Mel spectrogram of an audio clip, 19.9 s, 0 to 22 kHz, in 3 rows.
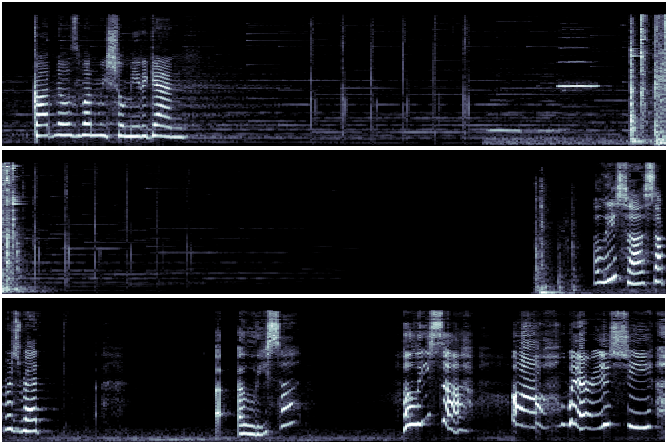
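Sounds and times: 
speech: 0.3s - 2.0s, 12.7s - 13.8s, 15.6s - 16.3s, 17.3s - 19.8s
side door opening and closing: 4.8s - 7.1s, 11.9s - 12.6s.

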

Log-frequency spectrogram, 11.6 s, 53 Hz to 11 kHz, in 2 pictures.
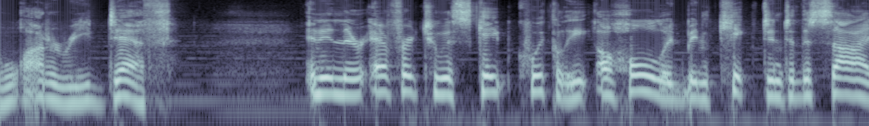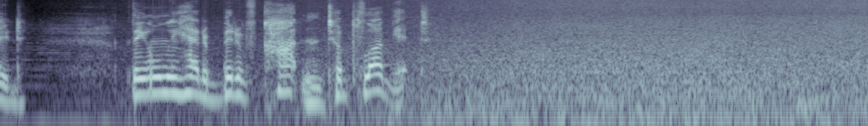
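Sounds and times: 
speech: 0.0s - 1.2s, 2.0s - 6.0s, 6.6s - 8.8s
stormy ocean waves crashing: 6.4s - 11.5s.

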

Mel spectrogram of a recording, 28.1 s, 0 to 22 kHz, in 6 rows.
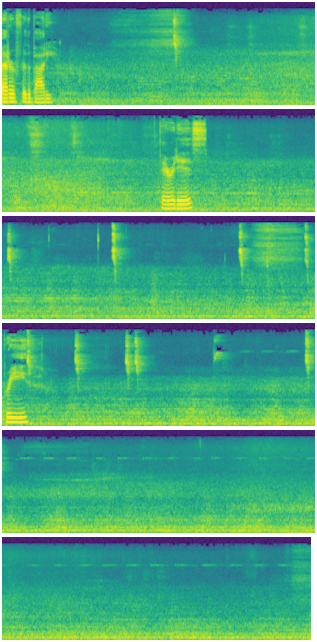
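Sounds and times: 
speech: 0.0s - 0.9s, 7.1s - 7.8s, 14.1s - 14.6s
airplane: 0.0s - 28.0s
distant traffic rumble: 0.0s - 28.0s
faint bird chirps: 2.3s - 2.8s, 13.9s - 16.3s.

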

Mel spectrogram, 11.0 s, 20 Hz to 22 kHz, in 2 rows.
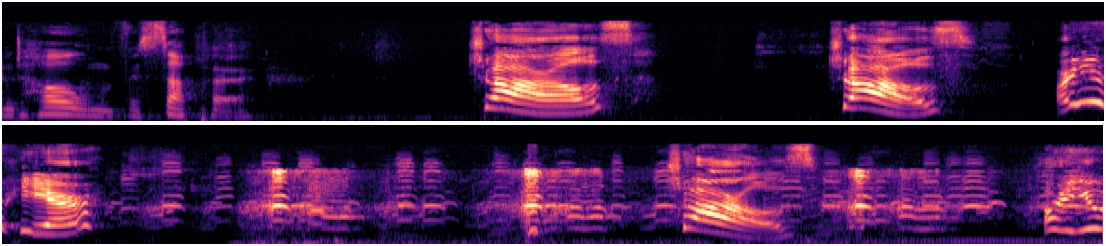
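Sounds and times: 
speech: 0.0s - 1.4s, 2.4s - 3.3s, 4.2s - 7.2s, 8.9s - 9.9s, 10.7s - 11.0s
geese honking in a barn pen: 5.7s - 11.0s.

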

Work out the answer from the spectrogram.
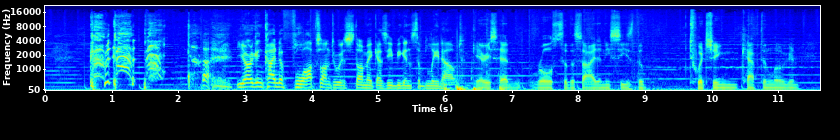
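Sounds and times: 
harsh throaty coughs: 0.7s - 2.9s
speech: 0.8s - 1.3s, 2.4s - 11.6s.

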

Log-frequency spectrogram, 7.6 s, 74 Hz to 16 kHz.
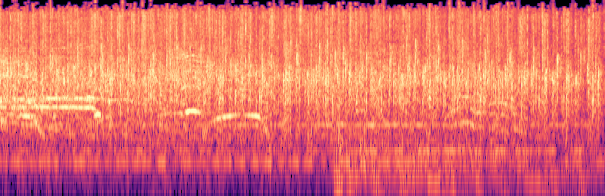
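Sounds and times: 
audience applause at a stand-up comedy show: 0.0s - 7.5s.

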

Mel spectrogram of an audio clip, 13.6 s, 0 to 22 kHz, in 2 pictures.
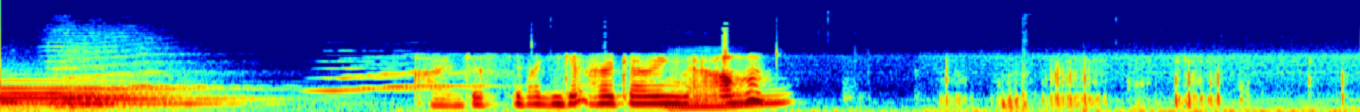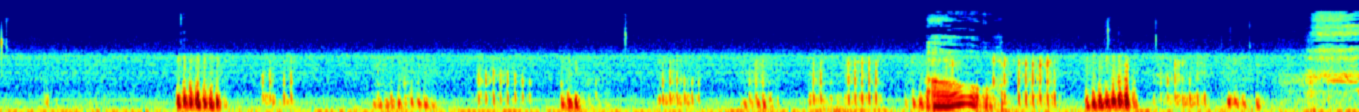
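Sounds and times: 
speech: 2.4s - 4.0s
domestic cat purring very loudly: 4.6s - 6.8s, 7.6s - 13.3s.

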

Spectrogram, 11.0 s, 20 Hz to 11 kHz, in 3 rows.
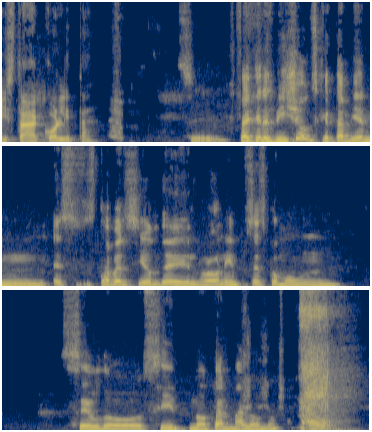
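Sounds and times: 
speech: 0.0s - 1.0s, 1.8s - 7.2s, 8.0s - 10.8s
person sneezing: 10.3s - 11.0s.

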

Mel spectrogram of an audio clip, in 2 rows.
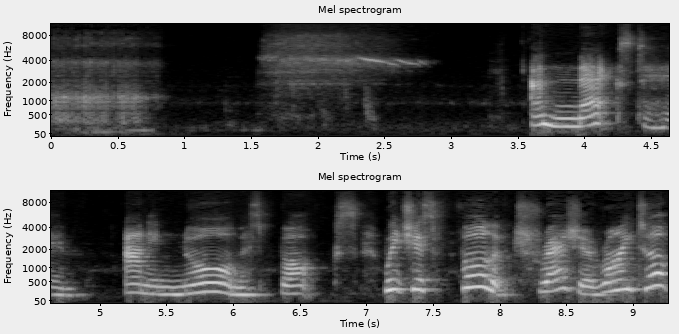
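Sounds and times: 
gentle snoring: 0.0s - 0.9s
speech: 3.6s - 9.2s.

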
